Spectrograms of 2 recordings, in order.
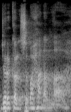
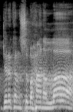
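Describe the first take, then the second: First: Said in the usual way. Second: Raised call, higher on সুবহানাল্লাহ with a falling end; louder call. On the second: Real, not acted. Preacher asking crowd to say সুবহানাল্লাহ, raised ringing call.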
